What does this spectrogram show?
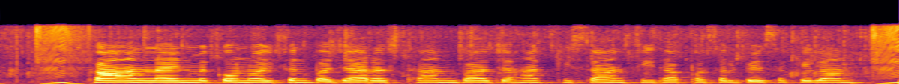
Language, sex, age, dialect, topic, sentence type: Bhojpuri, female, 18-24, Western, agriculture, statement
